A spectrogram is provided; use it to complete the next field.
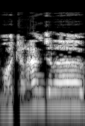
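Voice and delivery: put-on high, slow, drawn-out child voice calling out. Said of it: "I just started yelling out".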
